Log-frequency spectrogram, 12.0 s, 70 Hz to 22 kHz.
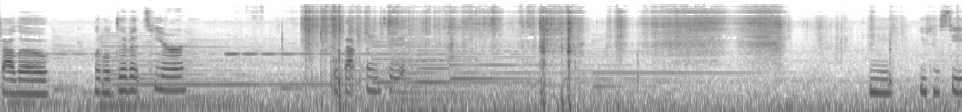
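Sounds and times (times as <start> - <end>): soft background music: 0.0 - 12.0
handling noise: 3.7 - 8.4
seeds shaken from paper packet: 3.8 - 12.0.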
